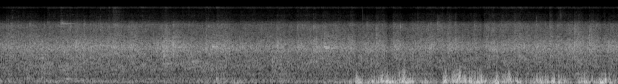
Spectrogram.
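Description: A storm of heavy rain and hail pelting down, a steady loud hiss. From about three and a half seconds in, a run of irregular dull knocks joins it.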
